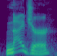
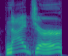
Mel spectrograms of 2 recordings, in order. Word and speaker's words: Niger: one again today um I didn't know how to properly pronounce this country's name until and I just said Niger no Niger honestly I had to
